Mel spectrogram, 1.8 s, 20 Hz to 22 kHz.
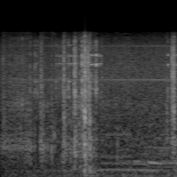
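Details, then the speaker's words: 1982 Ford Granada at key-on, engine not started, while testing a wiring fix to restore the fuel pump, old gas still in the tank: a quiet, steady low pump hum with no whine or rattle, amid handling clicks; normal fuel pump operation. "I'll get some fresh gas hopefully she'll hum yep I heard it let me close the door here hopefully you'll be able to hear it"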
